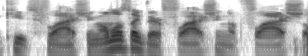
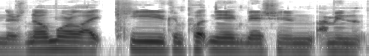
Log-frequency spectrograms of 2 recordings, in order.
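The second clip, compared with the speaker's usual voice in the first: normal talking voice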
